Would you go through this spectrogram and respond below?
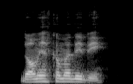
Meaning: to sleep like a baby
- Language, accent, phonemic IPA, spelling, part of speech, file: French, France, /dɔʁ.miʁ kɔm œ̃ be.be/, dormir comme un bébé, verb, LL-Q150 (fra)-dormir comme un bébé.wav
